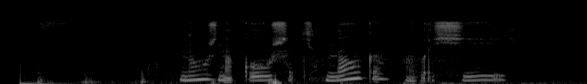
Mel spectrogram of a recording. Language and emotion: Russian, sad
